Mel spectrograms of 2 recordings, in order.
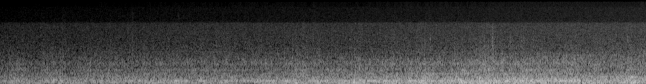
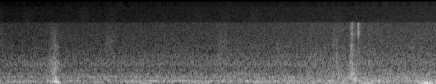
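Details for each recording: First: Interior plastic trim rattle on a 2011 Honda Jazz driven over paving: dense cabin road rumble with quick, uneven plastic ticks and rattles growing louder; rear door trim clips had been found brittle. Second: 2011 Honda Jazz in the cabin over a speed bump, mic near the door, after replacing the door trim clips: low rumble and dull thumps, no trim rattle, quieter than before.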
